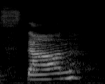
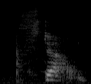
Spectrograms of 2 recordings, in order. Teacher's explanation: the a sound of old english often becomes an o sound in middle english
